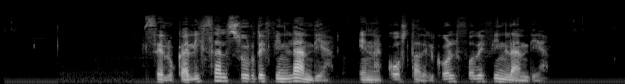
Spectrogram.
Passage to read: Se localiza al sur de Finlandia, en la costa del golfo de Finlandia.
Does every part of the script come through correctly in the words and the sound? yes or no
yes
